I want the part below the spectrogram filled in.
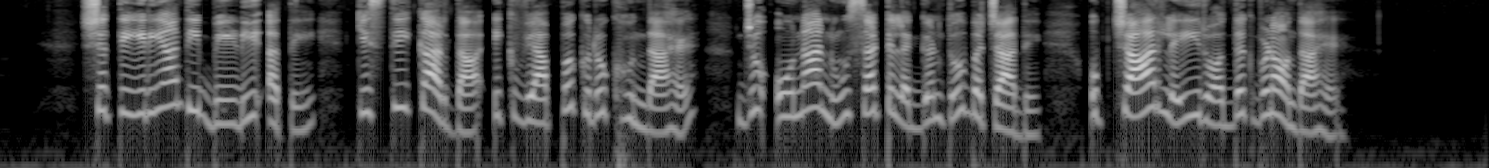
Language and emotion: Punjabi, neutral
